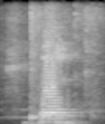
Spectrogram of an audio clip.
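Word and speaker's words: bomb: অর্থাৎ এই শব্দ আমরা বি কে সাইলেন্ট হিসেবে দেখতে পাবো। এই ধরনের শব্দ যদি আমরা দেখতে পাই কোথাও যে এমবি পাশাপাশি আছে তাহলে বি কে কিন্তু আমরা সাইলেন্ট ধরবো অর্থাৎ উচ্চারণ করব না।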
